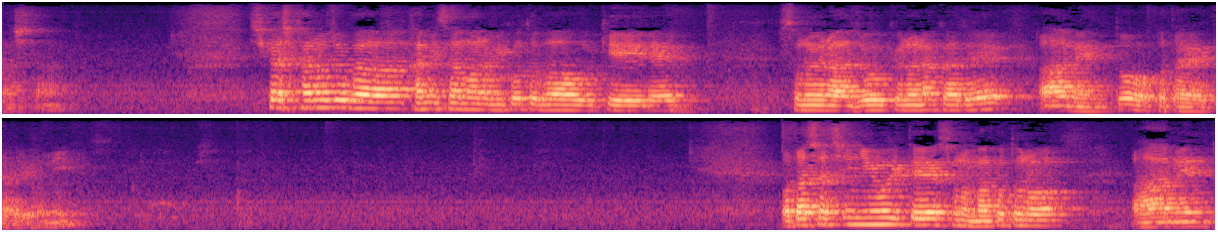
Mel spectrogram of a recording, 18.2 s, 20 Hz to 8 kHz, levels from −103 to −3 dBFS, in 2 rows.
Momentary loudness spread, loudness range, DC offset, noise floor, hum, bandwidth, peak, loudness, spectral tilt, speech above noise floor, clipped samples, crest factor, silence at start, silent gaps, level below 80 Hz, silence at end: 19 LU; 9 LU; under 0.1%; -48 dBFS; none; 7.4 kHz; -2 dBFS; -18 LUFS; -7 dB/octave; 31 dB; under 0.1%; 18 dB; 0 s; none; -64 dBFS; 0 s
